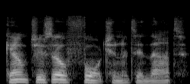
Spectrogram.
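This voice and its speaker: Man as a blunt, gruff warrior lord. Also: deep voice, normal speed, dry recording. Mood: dry, wry. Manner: blunt, dry.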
